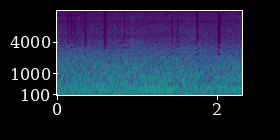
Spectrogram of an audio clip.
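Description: Busy city street traffic: a steady wash of road noise with a faint, even engine hum underneath.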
